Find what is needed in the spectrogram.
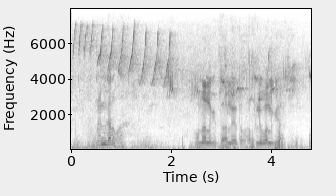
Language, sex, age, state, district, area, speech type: Santali, male, 30-45, Jharkhand, Seraikela Kharsawan, rural, spontaneous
